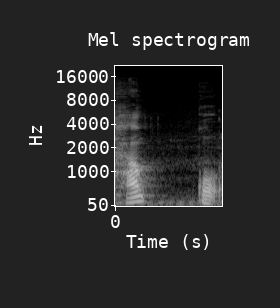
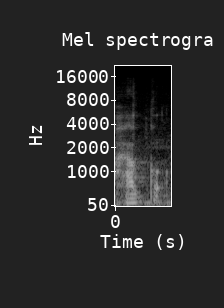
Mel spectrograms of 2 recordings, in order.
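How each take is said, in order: First: The q sound is doubled, held, and thick. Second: The q sound is short, not doubled. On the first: The speaker calls it right. "tapi haqqo, dan tebal ya" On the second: The speaker calls it wrong. "jangan langsung haqqo"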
